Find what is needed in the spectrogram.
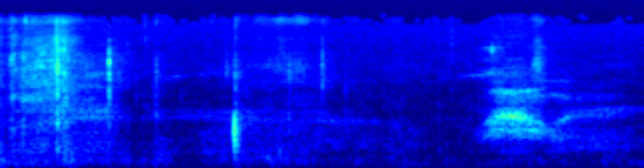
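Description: A woman's quiet, breathy whispered 'wow', with faint handling noise and one sharp click about a second and a half in.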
